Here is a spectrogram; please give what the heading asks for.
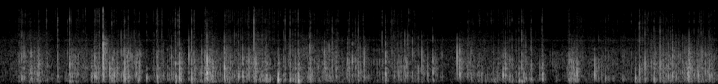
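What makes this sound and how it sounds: Long nails scratch across the weave of a large embroidered straw/jute bag, making a dense, dry crackling and rustling. Quick scratchy bursts pile up steadily with brief dips in between, and the sound stays mostly midrange with little low end.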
